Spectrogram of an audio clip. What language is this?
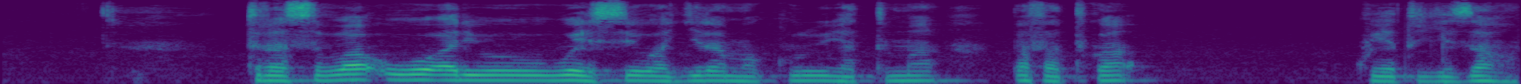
Kinyarwanda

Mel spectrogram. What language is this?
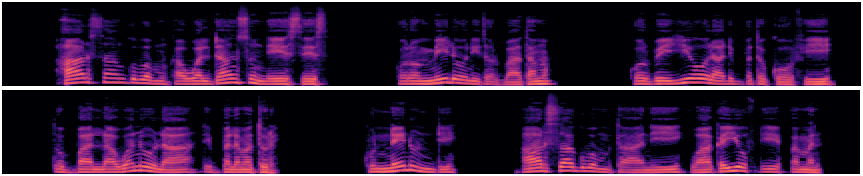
Oromo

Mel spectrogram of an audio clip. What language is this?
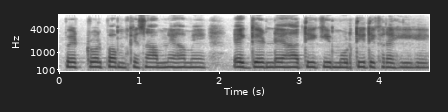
Hindi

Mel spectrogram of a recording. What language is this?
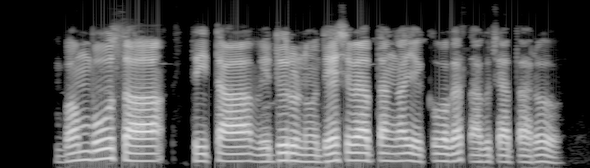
Telugu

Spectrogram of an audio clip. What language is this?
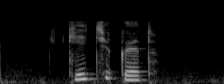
Russian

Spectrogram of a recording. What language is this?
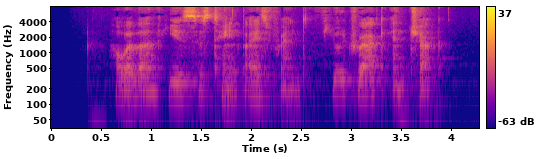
English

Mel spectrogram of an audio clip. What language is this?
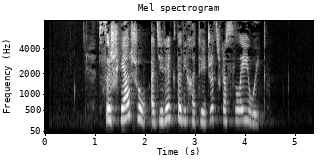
Abkhazian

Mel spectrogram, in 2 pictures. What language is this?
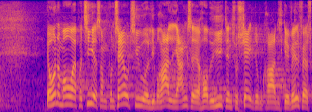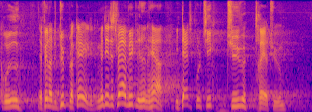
Danish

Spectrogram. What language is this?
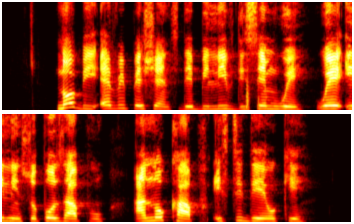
Nigerian Pidgin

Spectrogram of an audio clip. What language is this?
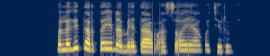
Kalenjin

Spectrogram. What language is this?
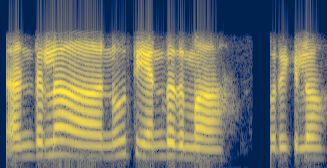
Tamil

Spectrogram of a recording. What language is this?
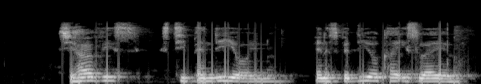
Esperanto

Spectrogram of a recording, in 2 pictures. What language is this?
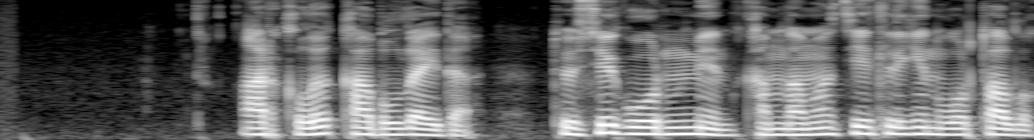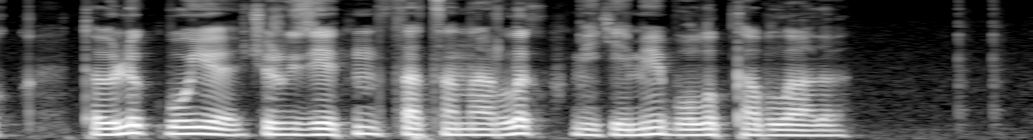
Kazakh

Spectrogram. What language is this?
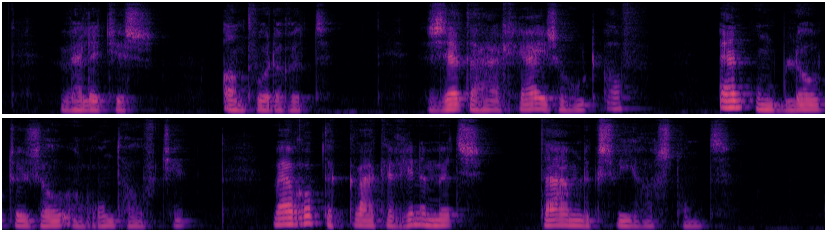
Dutch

